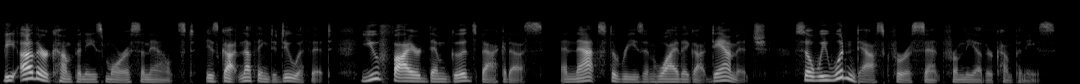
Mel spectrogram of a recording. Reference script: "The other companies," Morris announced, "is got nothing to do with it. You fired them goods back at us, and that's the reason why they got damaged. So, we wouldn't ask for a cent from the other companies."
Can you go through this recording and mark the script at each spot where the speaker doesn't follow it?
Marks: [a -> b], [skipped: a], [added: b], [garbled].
"The other companies," Morris announced, "is got nothing to do with it. You fired them goods back at us, and that's the reason why they got [damaged. -> damage] So, we wouldn't ask for a cent from the other companies."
